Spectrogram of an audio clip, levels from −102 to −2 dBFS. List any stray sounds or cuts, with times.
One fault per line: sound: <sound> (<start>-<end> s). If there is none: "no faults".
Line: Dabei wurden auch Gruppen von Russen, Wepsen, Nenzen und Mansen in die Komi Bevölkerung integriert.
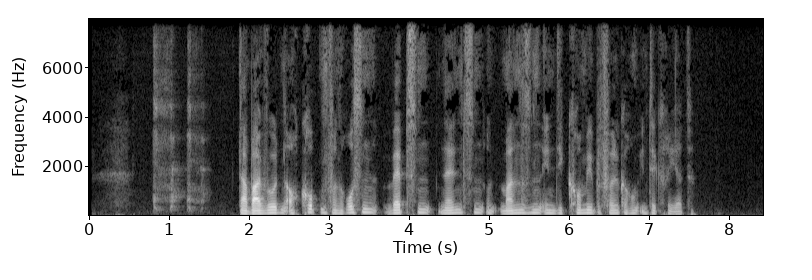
sound: cough (0.8-1.5 s)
